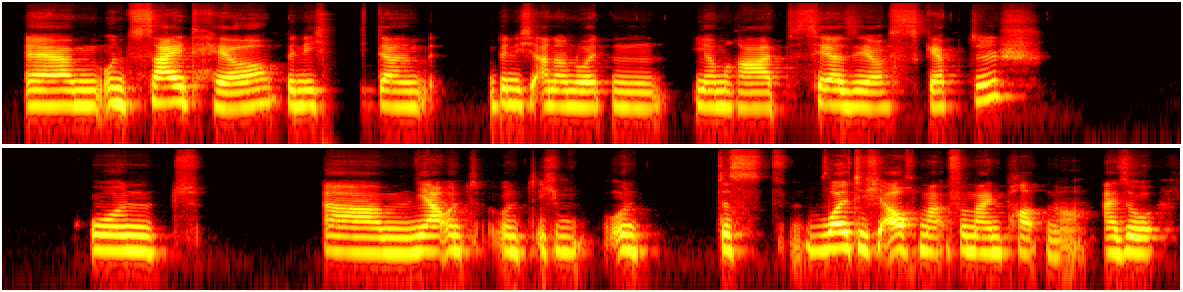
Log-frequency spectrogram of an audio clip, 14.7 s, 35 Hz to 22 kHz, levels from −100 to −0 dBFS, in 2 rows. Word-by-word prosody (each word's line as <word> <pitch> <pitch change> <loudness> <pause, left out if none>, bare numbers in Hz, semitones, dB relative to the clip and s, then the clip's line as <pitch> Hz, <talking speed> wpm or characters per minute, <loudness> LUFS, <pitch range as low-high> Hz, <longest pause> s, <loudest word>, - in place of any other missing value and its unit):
Ähm, 200 0 +3
und 220 -2 0
seither 225 -3 +4
bin 200 -2 -1
ich 205 0 -5 0.3
dann 195 -2 -2 0.3
bin 215 +2 -2
ich 210 - -4
anderen 200 -1 -1
Leuten 190 -1 -2
ihrem 195 -1 -2
Rat 185 0 -2
sehr, 200 +1 0
sehr 190 -1 -1
skeptisch. 195 +12 -5 1.4
Und, 210 -2 -1 0.7
ähm, 195 -2 +1
ja, 205 0 +6
und 210 -1 -5
und 200 -1 -6
ich 205 - -8
w 200 -1 -6
und 210 -1 -2 0.4
das 220 0 -3
wollte 235 +1 +6
ich 210 - 0
auch 220 +1 +6
mal 200 -2 -4
für 215 - -6
meinen 195 -1 -1
Partner, 185 -4 -5
also 190 -1 0
200 Hz, 130 wpm, -24 LUFS, 195-215 Hz, 1.4 s, ja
